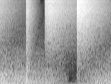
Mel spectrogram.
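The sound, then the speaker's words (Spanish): Freshly placed meat sizzles on a charcoal grill, hissing in three bursts that each start abruptly and fade slowly, the last one the brightest and loudest. “La carne recién puesta chillaba suavemente.”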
